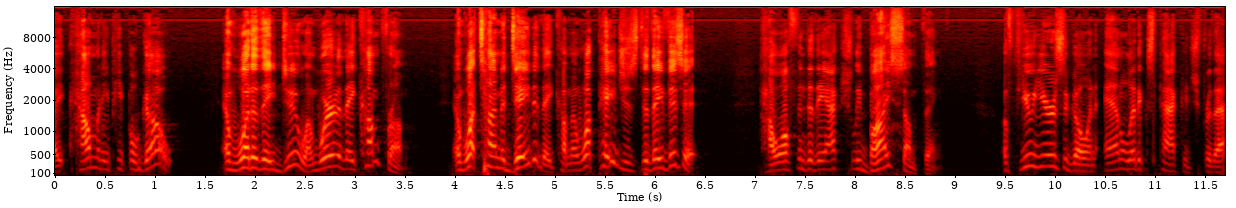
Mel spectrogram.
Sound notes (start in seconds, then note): none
